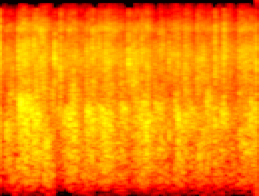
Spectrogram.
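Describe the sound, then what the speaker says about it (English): An audience at a VFW awards ceremony claps steadily for the teachers, a dense, even round of applause filling the room without pause. "I'd like to give a round of applause to all of the teachers that encouraged this program"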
